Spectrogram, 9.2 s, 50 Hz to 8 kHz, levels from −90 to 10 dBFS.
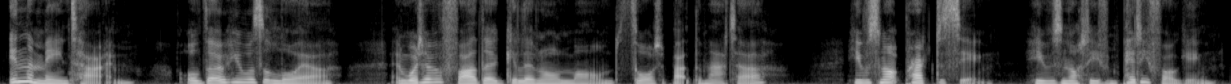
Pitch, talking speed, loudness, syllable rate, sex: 205 Hz, 160 wpm, -21 LUFS, 5.6 syllables/s, female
